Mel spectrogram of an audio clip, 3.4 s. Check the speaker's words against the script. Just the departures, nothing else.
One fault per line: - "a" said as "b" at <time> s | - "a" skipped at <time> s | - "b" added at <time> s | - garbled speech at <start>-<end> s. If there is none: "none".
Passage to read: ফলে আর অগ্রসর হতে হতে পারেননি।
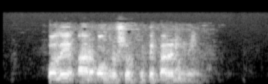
- "হতে" skipped at 1.9 s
